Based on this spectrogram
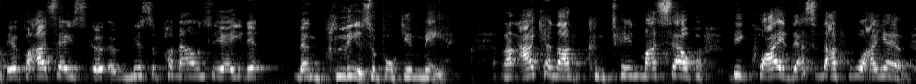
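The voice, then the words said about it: Non-native English accent. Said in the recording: “English is my second language, so I have a little accent, more than a little accent.”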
